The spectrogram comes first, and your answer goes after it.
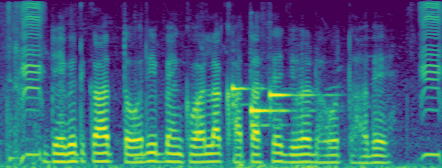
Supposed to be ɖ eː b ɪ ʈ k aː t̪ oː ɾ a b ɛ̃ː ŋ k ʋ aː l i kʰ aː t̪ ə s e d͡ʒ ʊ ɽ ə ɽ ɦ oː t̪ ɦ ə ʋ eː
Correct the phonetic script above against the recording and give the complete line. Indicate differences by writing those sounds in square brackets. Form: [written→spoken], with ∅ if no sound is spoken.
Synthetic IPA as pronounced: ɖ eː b ɪ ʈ k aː t̪ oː ɾ [a→i] b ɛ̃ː ŋ k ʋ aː l [i→a] kʰ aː t̪ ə s e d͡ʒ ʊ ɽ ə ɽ ɦ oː t̪ ɦ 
